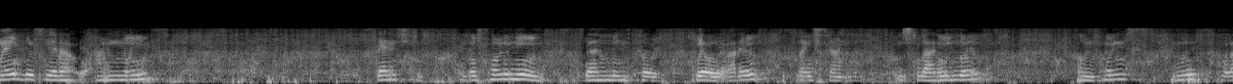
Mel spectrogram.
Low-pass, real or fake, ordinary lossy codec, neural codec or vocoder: 5.4 kHz; fake; none; codec, 24 kHz, 1.5 kbps, HILCodec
